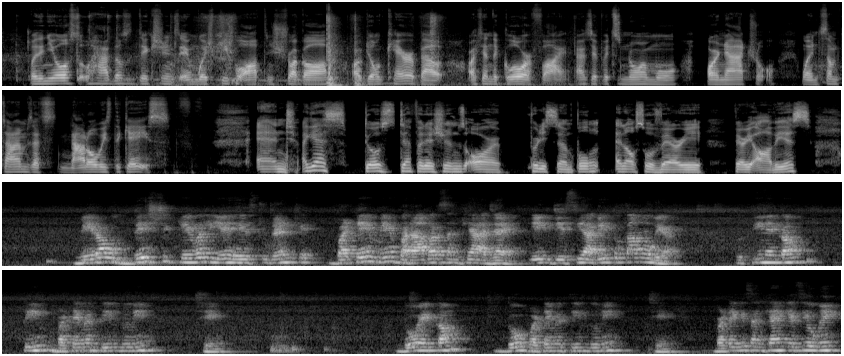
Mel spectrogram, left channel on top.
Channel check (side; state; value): both; different; correlation 0.00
